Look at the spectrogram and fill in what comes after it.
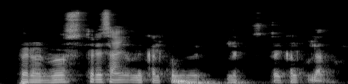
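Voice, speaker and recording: This man's pitch is medium, and his pace is fairly slow. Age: 30s. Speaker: small business owner. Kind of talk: casual interview chat.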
